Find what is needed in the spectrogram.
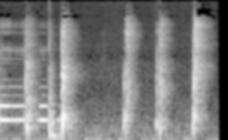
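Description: A hummed note held steady and ending about half a second in, over a sharp clicking beat about three clicks a second that thins to a few last clicks after the humming stops.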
